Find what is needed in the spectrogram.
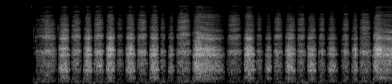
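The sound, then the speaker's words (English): A storyteller's voice imitates a story character's rapid, out-of-breath panting: quick, breathy huffs in a steady, fast rhythm, fairly loud, with no words spoken. “Panted Pip.”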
